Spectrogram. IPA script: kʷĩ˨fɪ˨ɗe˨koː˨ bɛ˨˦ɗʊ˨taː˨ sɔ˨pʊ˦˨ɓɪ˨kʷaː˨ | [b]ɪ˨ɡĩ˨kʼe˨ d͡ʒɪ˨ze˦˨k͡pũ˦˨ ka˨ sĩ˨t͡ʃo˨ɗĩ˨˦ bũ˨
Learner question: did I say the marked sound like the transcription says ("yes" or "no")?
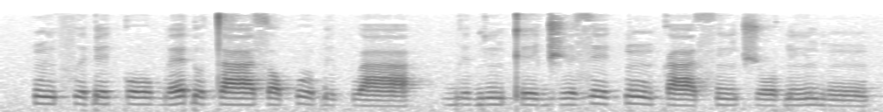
yes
